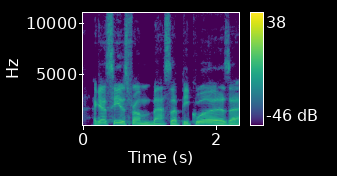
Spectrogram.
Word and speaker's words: Massapequa: I guess he is from Massapequa. Is that how you pronounce where he's from?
